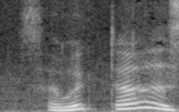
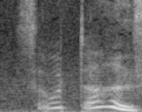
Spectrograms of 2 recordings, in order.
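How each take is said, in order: First: Lightly voiced bear, higher pitch; a mildly surprised, lifted storybook voice; Pooh. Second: Small, high-pitched storybook creature; Piglet. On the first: Pooh seeing the balloon fit, lightly voiced bear. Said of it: "said Pooh". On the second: Piglet agreeing with Pooh, small high voice. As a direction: echo it higher, in a little voice. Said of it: "said Piglet". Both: A narrator's reading.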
